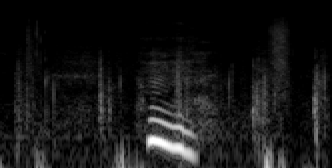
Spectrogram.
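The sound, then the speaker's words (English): Footsteps climb slowly uphill on a mountain path near Jamilena, soft steady steps interrupted midway by a brief vocal sound that falls in pitch. “We're moving away from Jamilena and we are basically hugging those mountains here. Slowly walking up, inching our way up.”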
